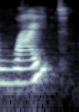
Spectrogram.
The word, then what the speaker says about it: write: And WR says and the W was silent.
